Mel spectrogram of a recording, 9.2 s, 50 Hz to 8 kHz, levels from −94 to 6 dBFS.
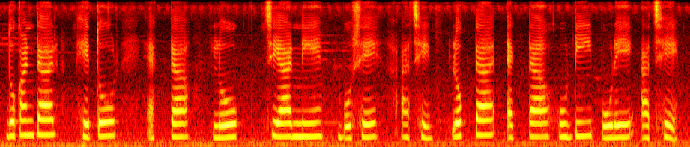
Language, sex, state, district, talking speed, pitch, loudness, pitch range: Bengali, female, West Bengal, Paschim Medinipur, 85 wpm, 265 Hz, -17 LUFS, 250-275 Hz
